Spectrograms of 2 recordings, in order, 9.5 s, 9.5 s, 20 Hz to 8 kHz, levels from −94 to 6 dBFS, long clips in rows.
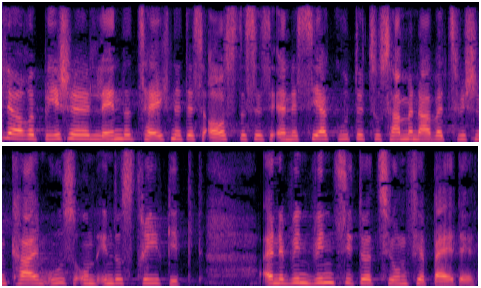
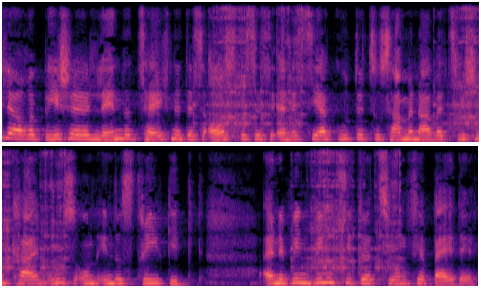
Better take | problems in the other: first | background sound (Dishes, pots, and pans / Glass); 14 dB below the speech // room echo; dies away in 0.5 s

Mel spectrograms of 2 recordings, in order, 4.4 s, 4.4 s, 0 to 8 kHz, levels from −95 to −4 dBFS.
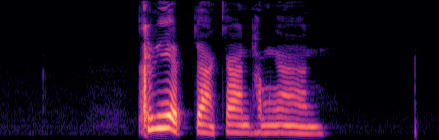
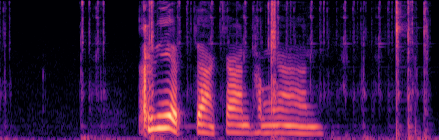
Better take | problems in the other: first | background sound (Mechanisms); 16 dB below the speech

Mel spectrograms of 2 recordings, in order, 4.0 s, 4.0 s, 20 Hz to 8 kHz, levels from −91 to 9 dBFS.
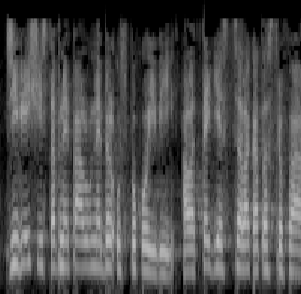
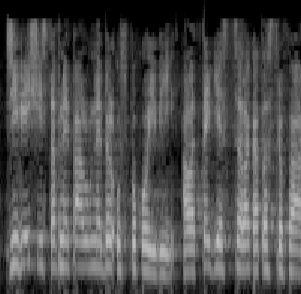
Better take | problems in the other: first | room echo; dies away in 0.2 s

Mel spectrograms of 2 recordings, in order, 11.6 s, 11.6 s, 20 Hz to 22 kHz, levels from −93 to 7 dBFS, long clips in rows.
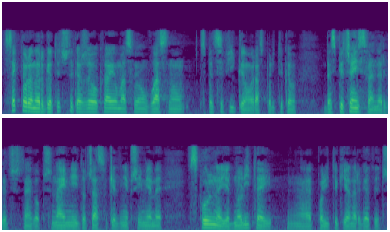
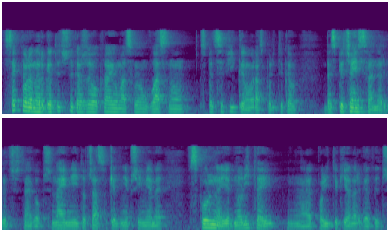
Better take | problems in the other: first | room echo; dies away in 0.4 s

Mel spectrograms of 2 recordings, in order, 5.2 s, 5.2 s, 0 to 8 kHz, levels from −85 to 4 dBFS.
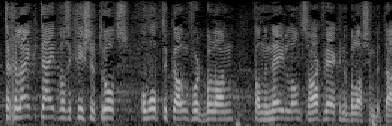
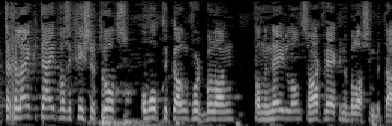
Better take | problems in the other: first | noise reduction (classical method Wiener filter)

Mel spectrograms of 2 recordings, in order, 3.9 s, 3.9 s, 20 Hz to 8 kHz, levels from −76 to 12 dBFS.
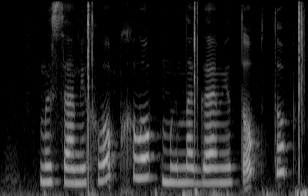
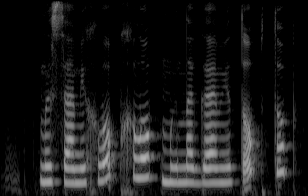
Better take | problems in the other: second | background sound (Tick); 9 dB below the speech

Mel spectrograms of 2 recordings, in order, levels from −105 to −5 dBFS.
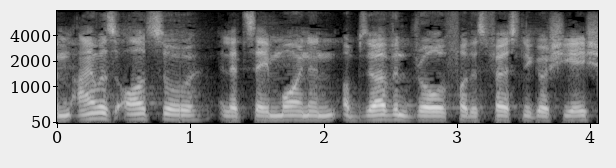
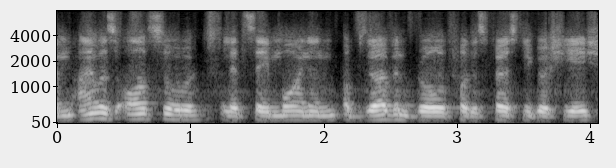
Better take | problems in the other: first | noise reduction (neural separator model SepFormer DNS4)

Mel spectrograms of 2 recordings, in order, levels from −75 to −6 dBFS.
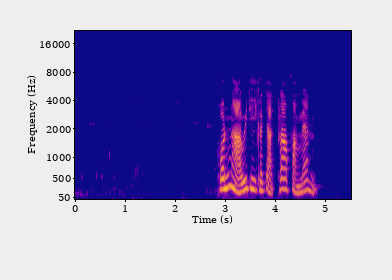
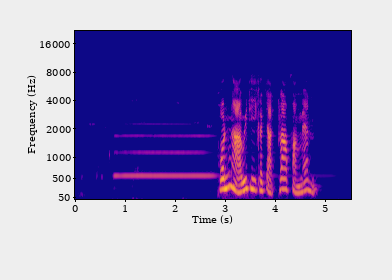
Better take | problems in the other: first | noise reduction (classical method log-MMSE)

